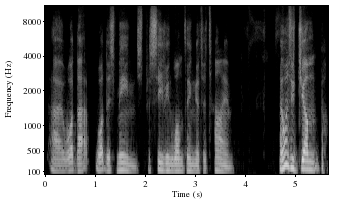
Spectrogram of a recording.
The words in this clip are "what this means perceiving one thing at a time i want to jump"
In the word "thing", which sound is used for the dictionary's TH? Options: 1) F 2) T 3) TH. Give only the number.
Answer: 3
